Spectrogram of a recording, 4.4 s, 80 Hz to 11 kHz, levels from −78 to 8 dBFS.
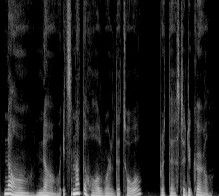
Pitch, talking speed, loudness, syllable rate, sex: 150 Hz, 165 wpm, -18 LUFS, 4.0 syllables/s, female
